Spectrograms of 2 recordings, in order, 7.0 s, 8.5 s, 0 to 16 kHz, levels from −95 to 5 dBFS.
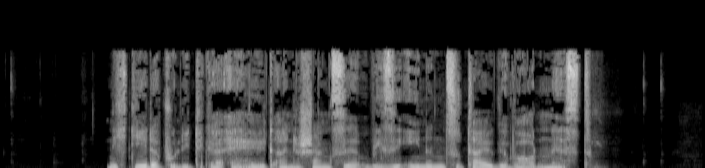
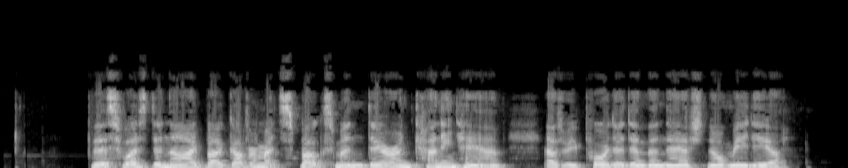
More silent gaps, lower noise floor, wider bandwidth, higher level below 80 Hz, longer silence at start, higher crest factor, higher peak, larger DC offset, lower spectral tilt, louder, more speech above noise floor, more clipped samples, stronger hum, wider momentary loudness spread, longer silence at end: neither; first, -84 dBFS vs -71 dBFS; first, 12 kHz vs 7.8 kHz; first, -48 dBFS vs -56 dBFS; first, 1.1 s vs 0.9 s; first, 24 dB vs 12 dB; about the same, 0 dBFS vs 0 dBFS; neither; second, -2.5 dB/octave vs -5 dB/octave; second, -21 LUFS vs -12 LUFS; about the same, 61 dB vs 59 dB; neither; neither; first, 14 LU vs 5 LU; first, 1.15 s vs 0.6 s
